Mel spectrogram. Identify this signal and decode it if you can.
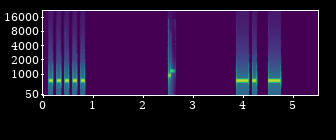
Morse code, heard as a keyed tone, about 15 wpm, 700 Hz. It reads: 5 NT
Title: Common Cut Numbers - 2-Digit 15wpm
